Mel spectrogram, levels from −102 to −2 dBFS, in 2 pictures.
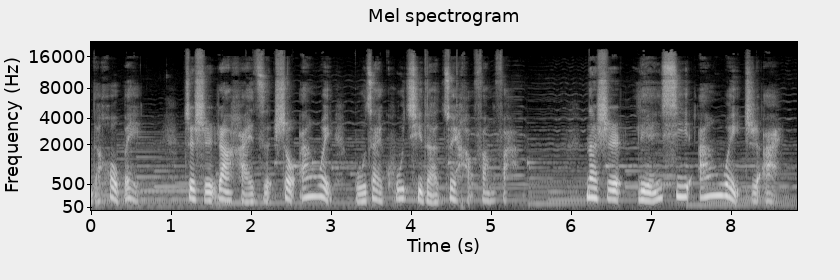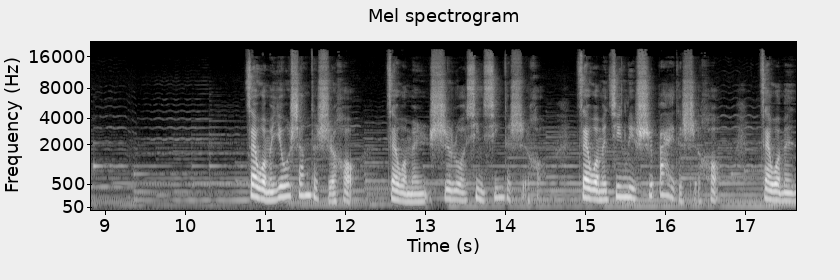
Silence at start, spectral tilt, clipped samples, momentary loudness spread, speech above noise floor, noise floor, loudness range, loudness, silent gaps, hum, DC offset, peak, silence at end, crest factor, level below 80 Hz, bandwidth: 0 s; -4.5 dB/octave; under 0.1%; 21 LU; 23 dB; -46 dBFS; 5 LU; -23 LUFS; none; none; under 0.1%; -2 dBFS; 0 s; 22 dB; -52 dBFS; 19 kHz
